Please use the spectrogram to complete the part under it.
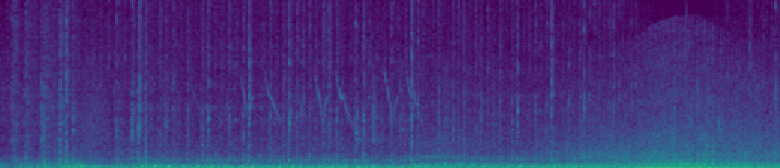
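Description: A small motorbike engine runs with a steady rough putter and rising drone close by, growing slightly louder toward the end, with no talking over it.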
